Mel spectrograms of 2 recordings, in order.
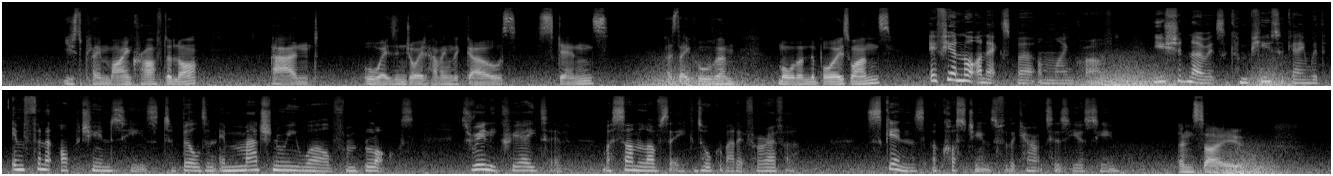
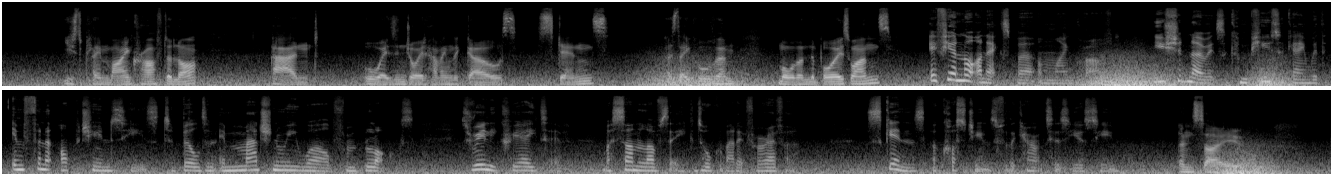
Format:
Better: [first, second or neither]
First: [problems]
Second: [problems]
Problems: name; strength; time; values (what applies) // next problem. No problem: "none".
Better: first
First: wind noise on the microphone; occasional gusts; 15 dB below the speech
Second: wind noise on the microphone; heavy; 9 dB below the speech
